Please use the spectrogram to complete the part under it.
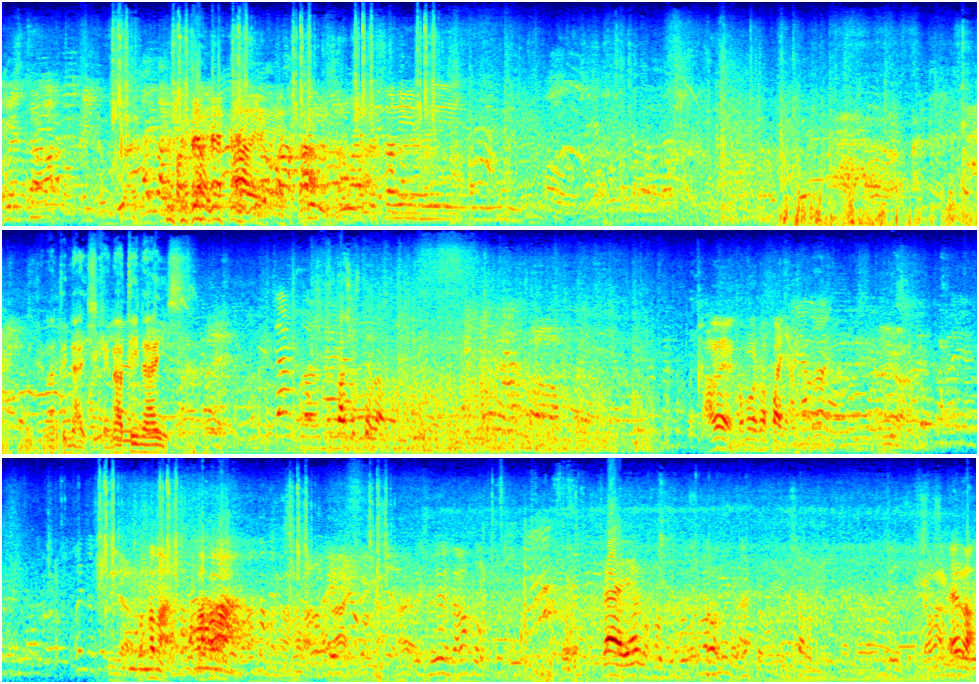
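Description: A crowd of men talk and call out close by.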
